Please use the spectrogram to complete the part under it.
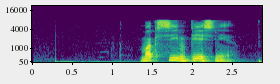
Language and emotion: Russian, neutral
